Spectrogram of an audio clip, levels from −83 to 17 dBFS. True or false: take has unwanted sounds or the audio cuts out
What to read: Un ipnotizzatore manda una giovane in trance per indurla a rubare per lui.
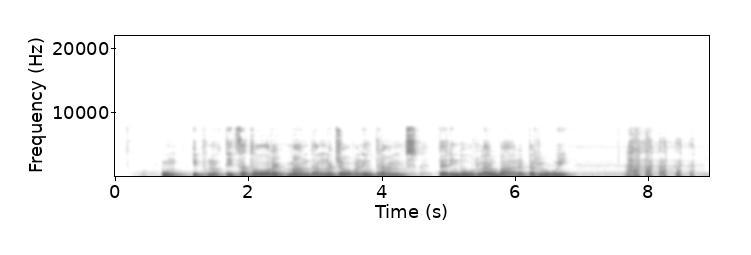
true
